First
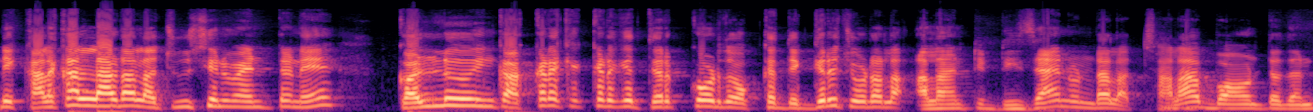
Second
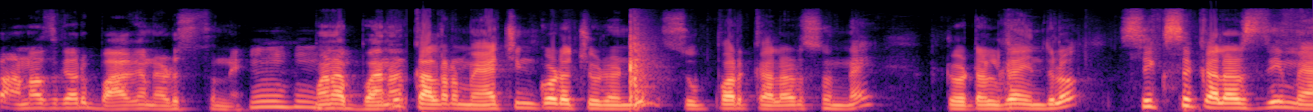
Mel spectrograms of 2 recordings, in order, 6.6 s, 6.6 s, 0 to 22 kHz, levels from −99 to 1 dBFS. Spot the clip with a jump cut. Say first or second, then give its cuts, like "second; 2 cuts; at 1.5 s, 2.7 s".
second; 1 cut; at 2.0 s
